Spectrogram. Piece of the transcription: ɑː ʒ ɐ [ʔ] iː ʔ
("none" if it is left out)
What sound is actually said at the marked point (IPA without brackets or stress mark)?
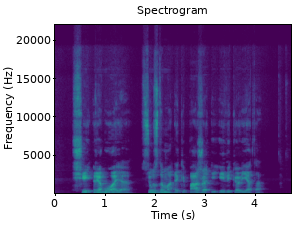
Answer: ʔ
